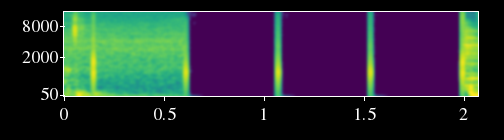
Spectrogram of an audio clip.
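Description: Two short metronome clicks of a Logic Pro X recording count-in at 130 BPM, about half a second apart, over dead silence, after the fading tail of a voice.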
